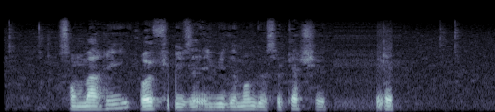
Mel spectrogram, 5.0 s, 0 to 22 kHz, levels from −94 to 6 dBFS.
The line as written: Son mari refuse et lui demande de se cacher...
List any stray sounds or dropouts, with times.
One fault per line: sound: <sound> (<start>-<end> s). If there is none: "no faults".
sound: dropout (1.7-1.8 s)
sound: laugh (3.8-3.9 s)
